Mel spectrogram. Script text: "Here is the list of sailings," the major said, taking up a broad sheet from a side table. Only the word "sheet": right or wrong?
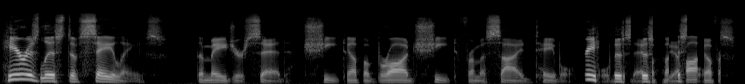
right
